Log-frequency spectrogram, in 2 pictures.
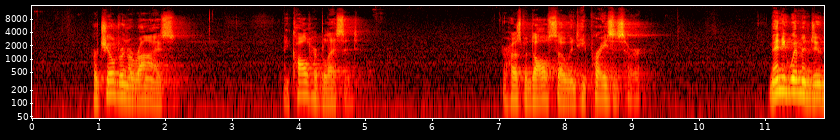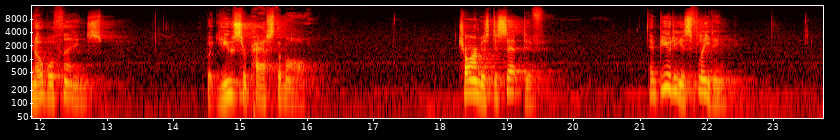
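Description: An elderly man speaks slowly and calmly into a microphone in a large echoing hall, with long pauses between phrases.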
